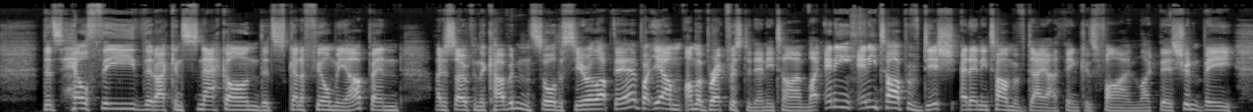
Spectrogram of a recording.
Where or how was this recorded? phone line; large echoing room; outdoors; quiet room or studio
quiet room or studio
